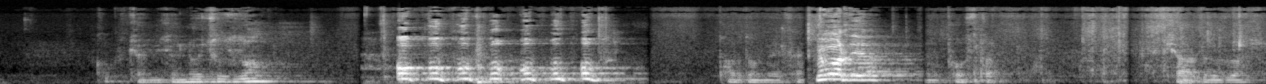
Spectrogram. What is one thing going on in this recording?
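A bearded man speaks with animation nearby.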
